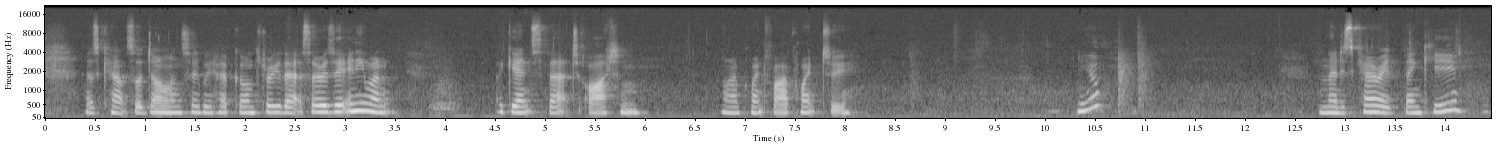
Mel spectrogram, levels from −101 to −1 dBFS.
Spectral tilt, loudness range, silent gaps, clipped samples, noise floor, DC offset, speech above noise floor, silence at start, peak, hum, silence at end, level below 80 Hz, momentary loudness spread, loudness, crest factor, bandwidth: -4 dB/octave; 10 LU; none; under 0.1%; -45 dBFS; 0.2%; 23 dB; 0 s; -4 dBFS; none; 0 s; -64 dBFS; 24 LU; -23 LUFS; 22 dB; over 20 kHz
